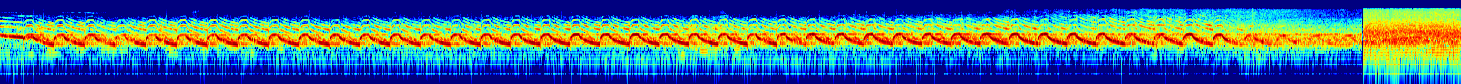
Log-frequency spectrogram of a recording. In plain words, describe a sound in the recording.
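A police siren yelps rapidly up close.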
